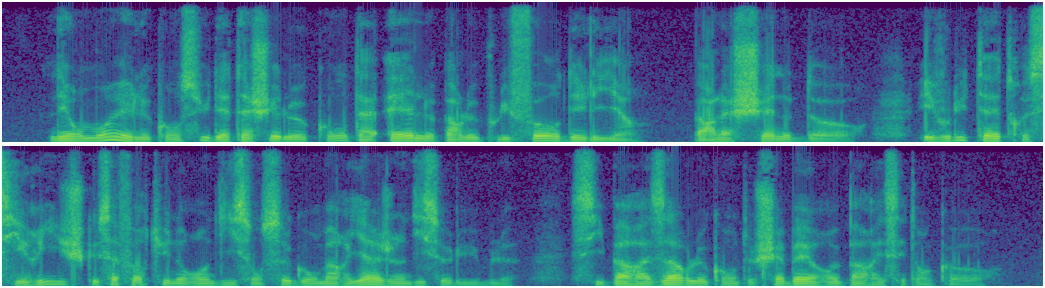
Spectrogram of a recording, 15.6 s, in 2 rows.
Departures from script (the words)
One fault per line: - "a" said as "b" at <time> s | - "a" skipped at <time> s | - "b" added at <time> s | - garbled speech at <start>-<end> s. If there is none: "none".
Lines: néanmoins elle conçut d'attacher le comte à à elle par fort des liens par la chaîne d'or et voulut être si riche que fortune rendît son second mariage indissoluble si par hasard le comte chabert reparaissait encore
- "à" skipped at 2.8 s
- "le plus" added at 3.4 s
- "sa" added at 8.5 s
